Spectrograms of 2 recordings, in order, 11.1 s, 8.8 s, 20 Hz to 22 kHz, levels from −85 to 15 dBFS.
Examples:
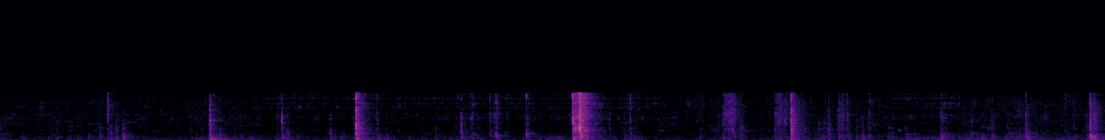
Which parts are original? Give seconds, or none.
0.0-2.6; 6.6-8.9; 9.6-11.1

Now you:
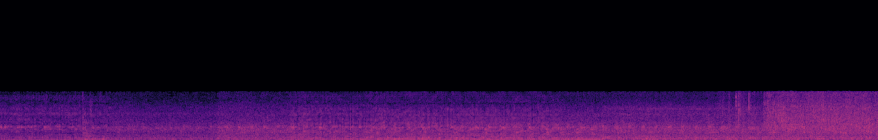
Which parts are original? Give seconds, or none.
1.1-2.9; 5.6-8.8

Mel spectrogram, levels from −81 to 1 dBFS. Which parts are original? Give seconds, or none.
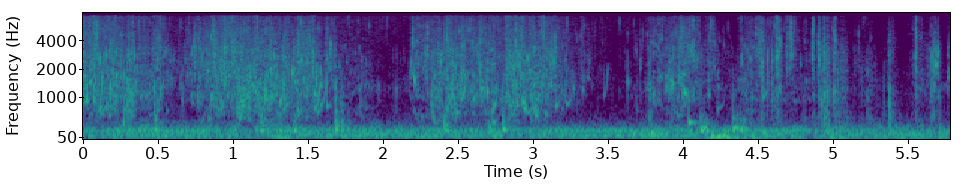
0.0-5.8

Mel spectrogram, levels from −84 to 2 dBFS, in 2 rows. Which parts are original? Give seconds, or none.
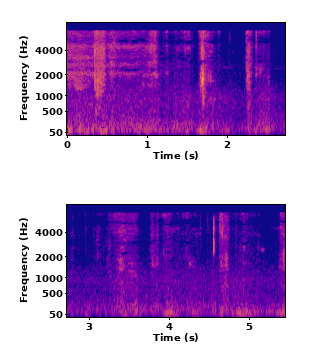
0.0-5.5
